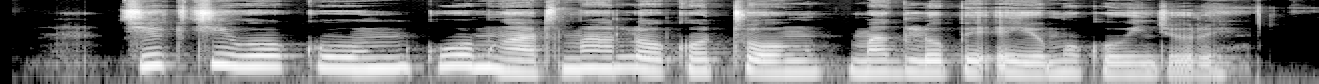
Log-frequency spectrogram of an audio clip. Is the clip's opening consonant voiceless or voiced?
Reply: voiceless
